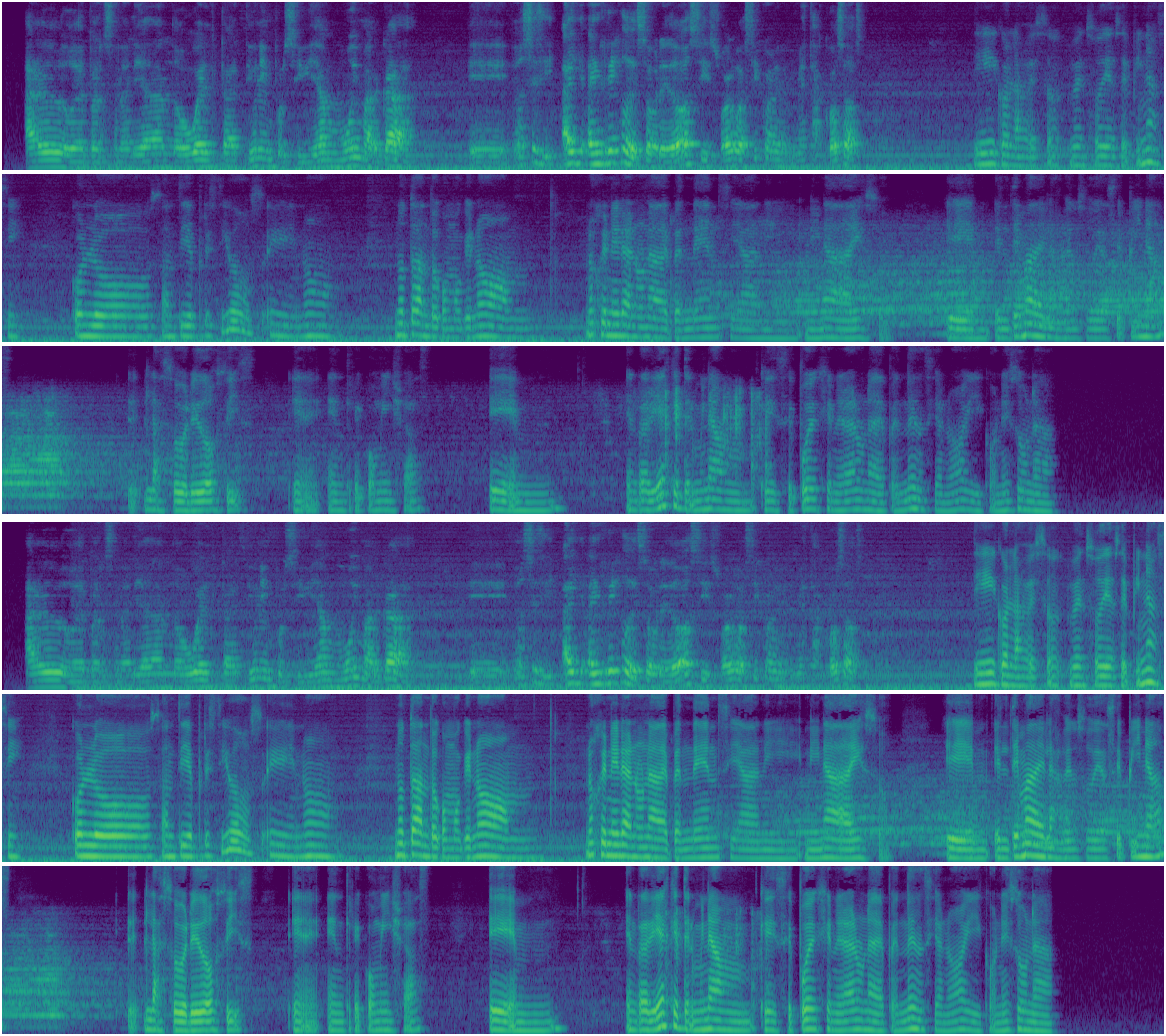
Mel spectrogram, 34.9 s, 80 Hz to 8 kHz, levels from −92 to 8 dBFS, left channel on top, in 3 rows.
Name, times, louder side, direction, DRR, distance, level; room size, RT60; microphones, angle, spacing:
voice 1, 0.2-4.1 4.7-8.6, left 2 dB, 80° left, 1.4 m, -28 dB
sound 1, 0.7-18.2, right 1 dB, 85° right, 0.8 m, -35 dB
voice 2, 9.7-11.8 12.3-15.0 15.5-17.1 17.5-20.5 21.1-23.3 24.5-25.7 26.1-27.5 28.1-28.8 29.5-33.7, right 6 dB, 55° right, 0.3 m, -26 dB
sound 2, 17.5-27.4 28.1-28.2 28.4-30.9, left 2 dB, 60° left, 1.2 m, -37 dB
3.5 x 2.7 x 3.7 m
head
